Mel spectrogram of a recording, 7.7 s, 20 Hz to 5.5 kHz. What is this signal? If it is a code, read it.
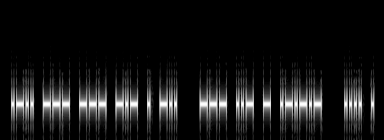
Morse code, heard as a keyed tone, about 25 wpm, spaced as for 22 wpm, 700 Hz. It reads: LOOKED OUT. HE
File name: Pinocchio / Pinocchio ch6 18 25 ik1hge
